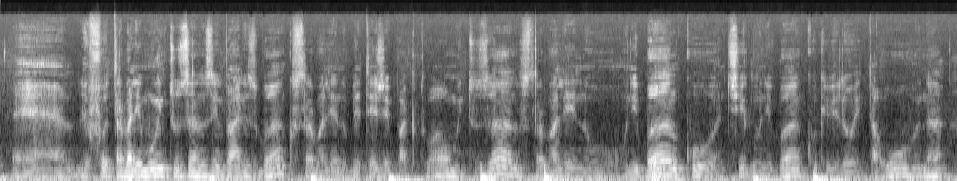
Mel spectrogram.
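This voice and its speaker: Recorded with audible room echo and music in the background, a man speaks at a moderate pace, his loudness swinging widely. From São Paulo state, Brazil. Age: 60s. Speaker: M&A advisor and business conflict mediator. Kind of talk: podcast interview.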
